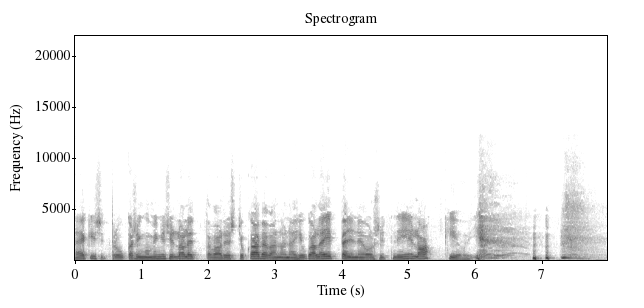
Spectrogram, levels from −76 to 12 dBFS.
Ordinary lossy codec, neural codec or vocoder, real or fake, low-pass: AAC, 32 kbps; vocoder, 44.1 kHz, 128 mel bands every 256 samples, BigVGAN v2; fake; 19.8 kHz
